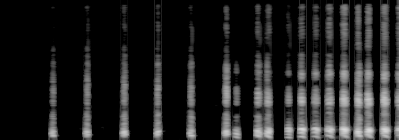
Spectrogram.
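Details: Chukar partridge kept for hunting, calling in a series of clucking notes that start slow and spaced, then speed up and grow louder into rapid, rhythmic chuk-chuk bursts over about four seconds.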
